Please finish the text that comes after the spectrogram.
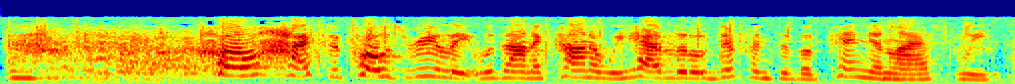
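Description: A high, bright, chatty young girl. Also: quick pace. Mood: indignant, rambling. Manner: breezy, rambling. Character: chatty, naive, man-crazy young working girl. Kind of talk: 1940s radio comedy acting. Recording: muffled, faintly noisy 1940s radio recording.

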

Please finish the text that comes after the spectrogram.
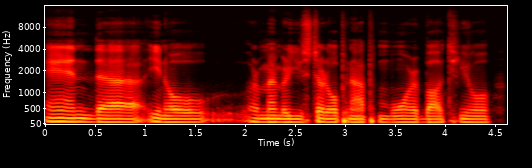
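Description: A man with an Italian accent talks in a fairly low voice, rambling along in relaxed, loose sentences. The recording is dry and close, with no room sound. He sounds like a friend chatting on a podcast. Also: measured pace, clean tone, no echo. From Italy. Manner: loose, rambling sentences full of "you know". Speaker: guest interviewer. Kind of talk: casual conversation.

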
